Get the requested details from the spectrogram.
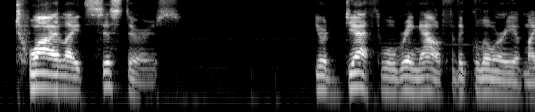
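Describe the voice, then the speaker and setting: Over faint music in the background, a man uses a booming, fairly low-pitched, put-on character voice with lively intonation at a very slow pace. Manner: defiant, challenging, declamatory.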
